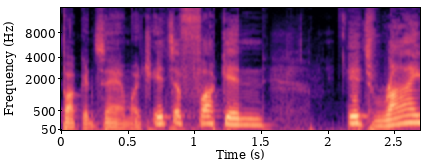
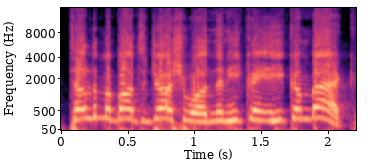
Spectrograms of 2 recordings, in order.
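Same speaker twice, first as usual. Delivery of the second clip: put-on high, eager accented old deli man; high eager voice of the old deli owner pushing a huge sandwich; 13 semitones higher, 4 dB louder than usual. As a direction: gush like a proud old shopkeeper. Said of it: "And he goes".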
